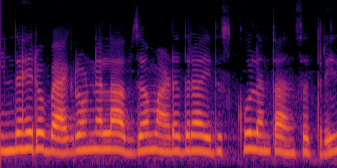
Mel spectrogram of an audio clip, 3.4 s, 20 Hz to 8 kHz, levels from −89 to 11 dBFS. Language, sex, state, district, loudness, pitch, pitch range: Kannada, female, Karnataka, Belgaum, -23 LUFS, 235 Hz, 220-250 Hz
